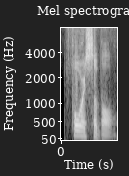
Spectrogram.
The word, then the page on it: forcible: American English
